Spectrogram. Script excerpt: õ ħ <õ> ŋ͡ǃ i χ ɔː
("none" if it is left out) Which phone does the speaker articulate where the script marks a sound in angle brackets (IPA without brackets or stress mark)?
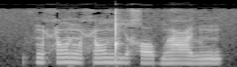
ɔ̃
